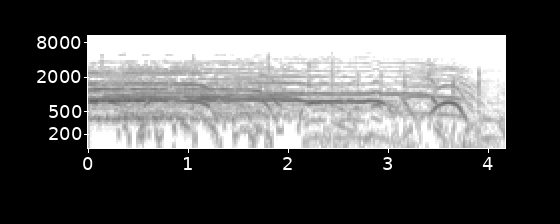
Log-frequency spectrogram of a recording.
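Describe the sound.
Amazon warehouse workers on Staten Island cheering after voting to unionize: loud overlapping shouts, whoops and cheers from a crowd, easing off slightly near the end.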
